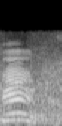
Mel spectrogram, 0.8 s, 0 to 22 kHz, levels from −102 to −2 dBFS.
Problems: none marked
